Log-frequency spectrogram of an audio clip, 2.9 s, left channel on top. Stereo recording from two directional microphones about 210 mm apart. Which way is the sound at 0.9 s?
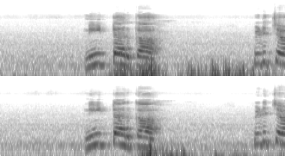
20° left (ahead or behind).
